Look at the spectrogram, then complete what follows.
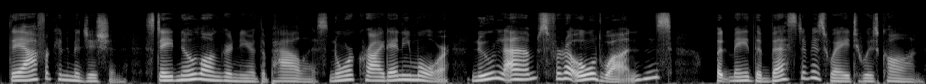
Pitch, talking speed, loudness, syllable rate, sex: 185 Hz, 180 wpm, -20 LUFS, 4.4 syllables/s, female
